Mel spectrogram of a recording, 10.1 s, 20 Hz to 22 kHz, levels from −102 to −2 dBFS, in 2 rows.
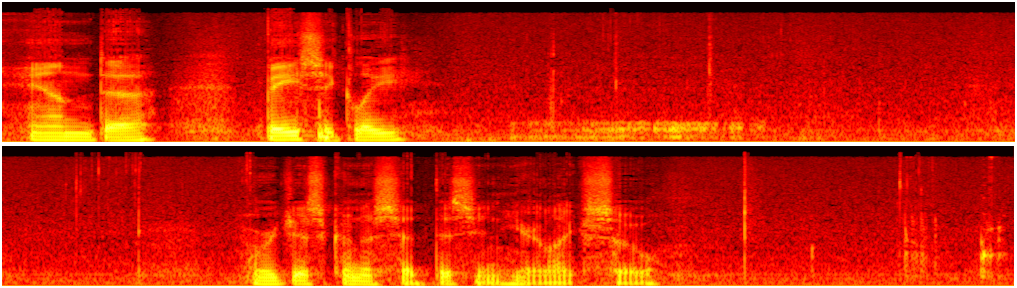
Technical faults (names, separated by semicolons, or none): crude rate conversion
